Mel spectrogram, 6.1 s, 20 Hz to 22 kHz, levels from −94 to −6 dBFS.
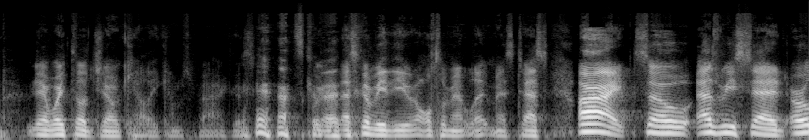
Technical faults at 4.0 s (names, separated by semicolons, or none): none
